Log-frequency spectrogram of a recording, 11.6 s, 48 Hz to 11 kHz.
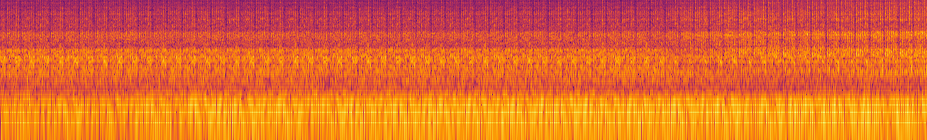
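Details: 2004 Ford Excursion 6.0 Powerstroke diesel V8 (head studs, EGR delete, blue spring) with a loping, rough idle of about three lumps a second after hard driving the night before; the #7 injector had failed, and replacing it fixed it.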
